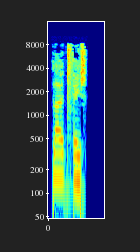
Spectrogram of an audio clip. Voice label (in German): "leitfähig", German; adjectives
